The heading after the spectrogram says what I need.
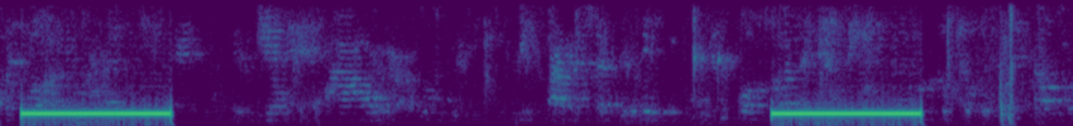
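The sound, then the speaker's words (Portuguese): Ringing tone of an outgoing phone call: two long, steady low tones about a second each, separated by a pause of several seconds in which people talk. “Do Rafael, eu tô ligando, entrando em contato.”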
